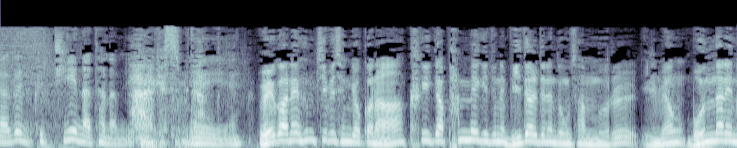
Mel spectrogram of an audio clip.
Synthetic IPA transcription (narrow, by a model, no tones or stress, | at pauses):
aɡɯnkɯt͡ɕie̞natʰanamɲḭaɡe̞s͈ɯ̥mɲiaeje | we̞ɡwane̞ɦɯmt͡ɕ͈ibisʰe̞ŋɡjʌk͈ʌnakʰɯɡiɡapʰamːe̞ɡid͡ʑunemidaɭdenɯntoŋsʰamːuɾɯɭiɭmjʌŋmonːane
